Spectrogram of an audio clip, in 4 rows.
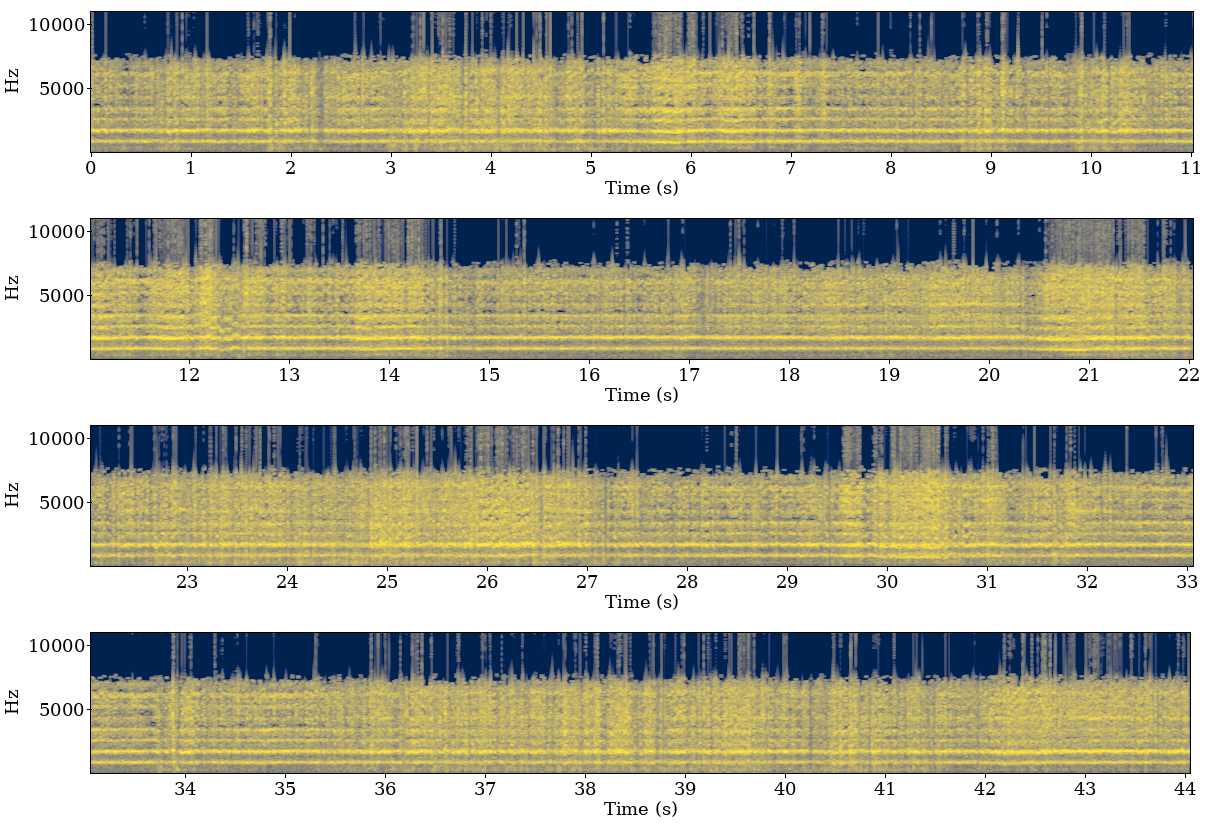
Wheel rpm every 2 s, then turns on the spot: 240, 230, 230, 230, 230, 230, 230, 230, 230, 230, 230, 230, 220, 220, 230, 220, 230, 230, 230, 230, 240, 230.
none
